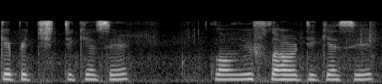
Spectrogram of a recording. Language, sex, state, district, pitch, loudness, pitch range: Nagamese, female, Nagaland, Dimapur, 225 Hz, -19 LUFS, 225-235 Hz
